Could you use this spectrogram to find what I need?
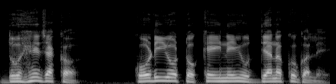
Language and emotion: Odia, neutral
